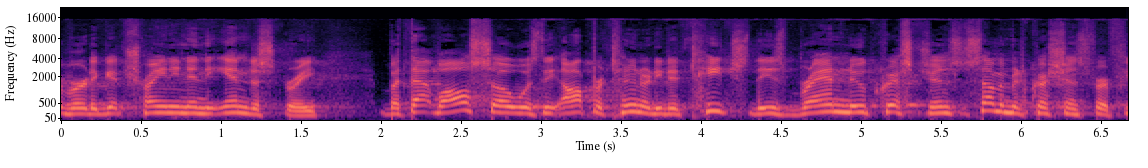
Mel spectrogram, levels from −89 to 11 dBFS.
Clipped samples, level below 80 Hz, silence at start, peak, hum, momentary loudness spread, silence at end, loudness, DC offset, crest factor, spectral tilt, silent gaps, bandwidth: under 0.1%; -58 dBFS; 0 s; -4 dBFS; none; 3 LU; 0 s; -19 LUFS; under 0.1%; 16 dB; -4.5 dB/octave; none; 15.5 kHz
